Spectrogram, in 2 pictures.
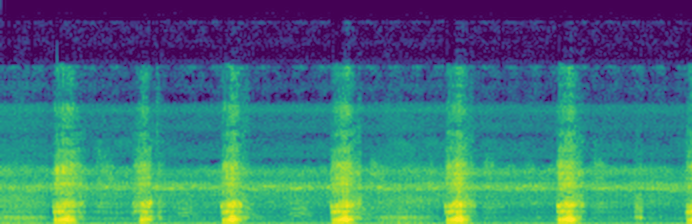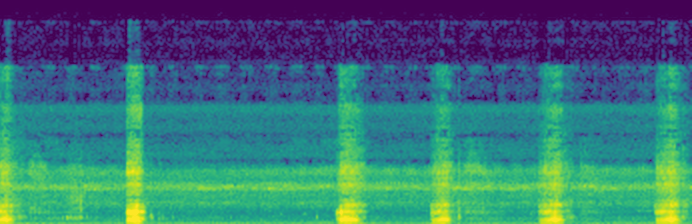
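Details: Loud giant sulcata tortoise: a long series of brief, clipped, breathy grunts, about a dozen in fourteen seconds, coming every second or so at a fairly even pace, with faint background hiss.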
